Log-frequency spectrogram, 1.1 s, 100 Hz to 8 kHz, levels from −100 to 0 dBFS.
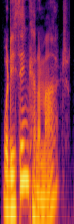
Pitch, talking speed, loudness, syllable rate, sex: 140 Hz, 320 wpm, -17 LUFS, 6.9 syllables/s, male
